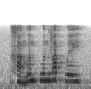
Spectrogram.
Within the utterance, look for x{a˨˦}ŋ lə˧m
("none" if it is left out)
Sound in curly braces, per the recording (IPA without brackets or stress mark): a˧˩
